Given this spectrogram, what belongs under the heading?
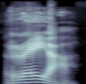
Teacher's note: Rea. Stress under the resh with the tzerei.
